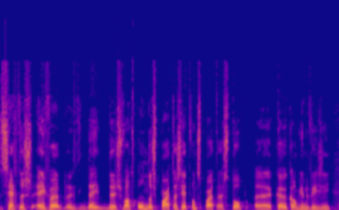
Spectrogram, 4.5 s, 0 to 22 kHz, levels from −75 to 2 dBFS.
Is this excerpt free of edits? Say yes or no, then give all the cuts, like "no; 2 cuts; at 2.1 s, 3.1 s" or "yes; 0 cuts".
yes; 0 cuts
